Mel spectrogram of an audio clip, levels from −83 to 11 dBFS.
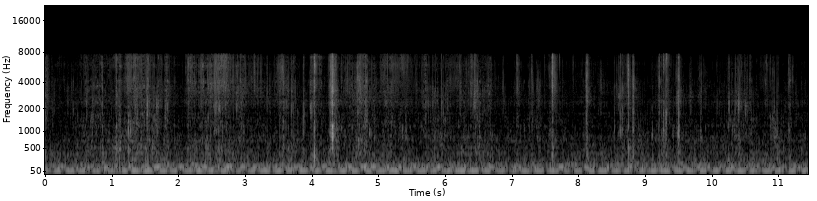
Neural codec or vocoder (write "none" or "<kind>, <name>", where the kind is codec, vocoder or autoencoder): vocoder, BigVGAN v2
